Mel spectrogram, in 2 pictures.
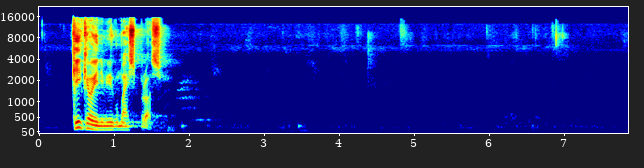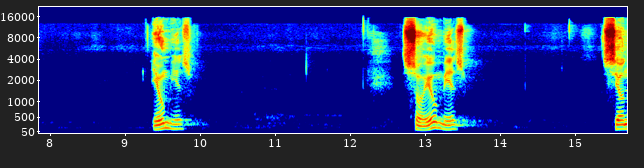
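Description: A man speaks with animation into a microphone in short bursts, with long pauses.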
